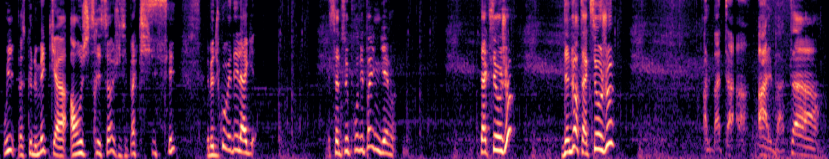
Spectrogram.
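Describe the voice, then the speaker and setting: A young man with a French accent and a slightly high voice casts a strategy game live. He rambles and banters with his viewers, stumbling over restarts, with faint music in the background. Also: a little mellow. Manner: chatty, banters with chat, trails off and restarts. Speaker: esports caster. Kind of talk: casual live game commentary.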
